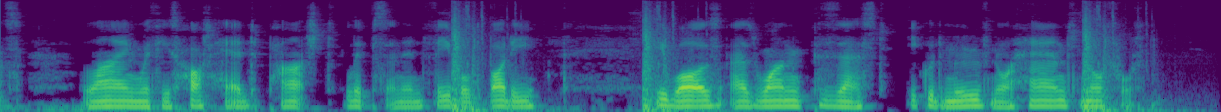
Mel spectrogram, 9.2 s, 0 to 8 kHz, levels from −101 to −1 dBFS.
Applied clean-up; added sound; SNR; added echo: none; Slam; 11 dB; none.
